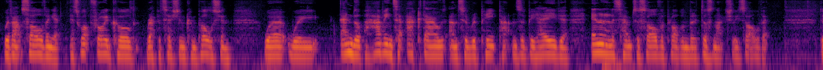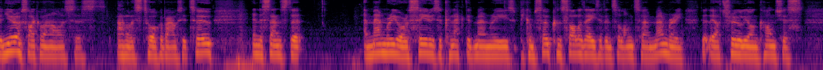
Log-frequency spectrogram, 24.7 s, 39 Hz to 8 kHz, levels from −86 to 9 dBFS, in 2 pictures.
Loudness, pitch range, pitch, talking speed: -30 LUFS, 115-125 Hz, 120 Hz, 165 wpm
